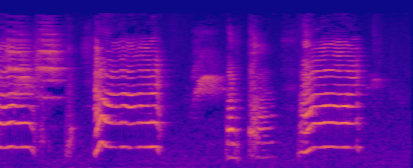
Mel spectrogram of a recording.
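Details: Indoor pet Solomons corella talking while it waits for pumpkin, possibly its tuneless attempt at a song: long drawn-out humanlike vowels with rich harmonics, a brief higher whistled note, then another sustained word.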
